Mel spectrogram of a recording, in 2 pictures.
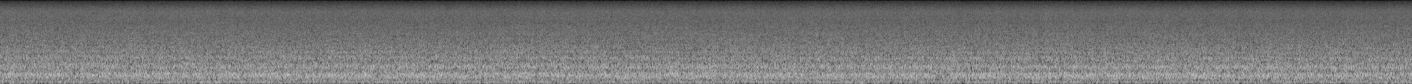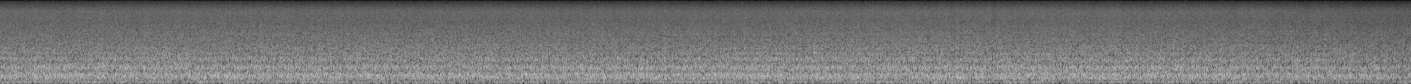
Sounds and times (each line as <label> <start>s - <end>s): Waterfalls 0.0s - 28.2s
